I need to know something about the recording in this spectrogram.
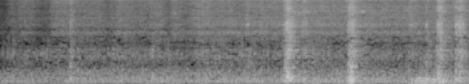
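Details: Chefman single-serve K-Cup coffee maker with rear water reservoir, pod loaded: soft steady hiss with sharp spitting steam bursts every second or so while brewing; abnormal, cause unclear, then it shuts off early with water left in the reservoir.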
